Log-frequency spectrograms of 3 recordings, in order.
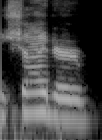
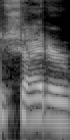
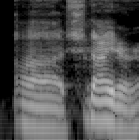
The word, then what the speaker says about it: Scheider: But Roy Scheider was telling me, he was like, Schneider. I'm saying his last name wrong.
